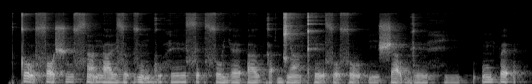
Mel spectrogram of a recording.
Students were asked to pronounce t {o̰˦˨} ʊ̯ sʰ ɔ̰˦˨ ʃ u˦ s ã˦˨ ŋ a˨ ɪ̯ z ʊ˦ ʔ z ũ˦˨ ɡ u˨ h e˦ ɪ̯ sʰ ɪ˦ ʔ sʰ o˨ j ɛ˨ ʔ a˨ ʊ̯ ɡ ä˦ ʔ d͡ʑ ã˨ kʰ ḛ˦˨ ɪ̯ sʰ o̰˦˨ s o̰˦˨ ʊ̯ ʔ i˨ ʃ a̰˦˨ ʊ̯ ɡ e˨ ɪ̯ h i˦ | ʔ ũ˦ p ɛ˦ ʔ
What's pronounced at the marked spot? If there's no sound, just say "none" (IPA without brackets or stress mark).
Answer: o̰˦˨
